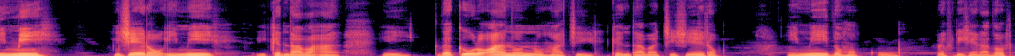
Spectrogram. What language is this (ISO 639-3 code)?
mab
